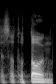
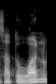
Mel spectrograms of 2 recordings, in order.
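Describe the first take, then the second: First: The name is read ending in 'tone'. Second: The name is read ending in 'one'. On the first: The speaker calls it right. "cuman yang benar adalah satu tone" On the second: The speaker calls it wrong. "lo bisa baca satu one"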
